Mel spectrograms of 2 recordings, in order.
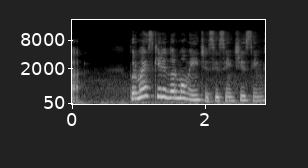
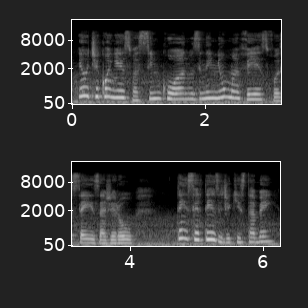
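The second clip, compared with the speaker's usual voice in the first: lightly voiced clucking nurse, a touch higher; a hint of mother-hen scolding; fond clucking; 6 semitones higher than usual. A narrator's reading. Nurse fondly chides Remus for downplaying it, mild clucking. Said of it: "Madame Pomfrey cacarejou".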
